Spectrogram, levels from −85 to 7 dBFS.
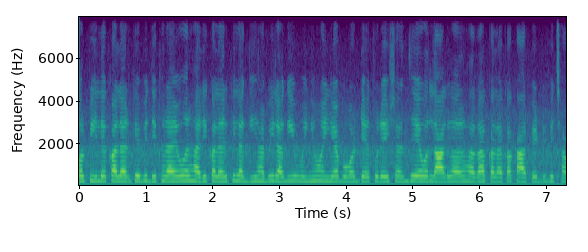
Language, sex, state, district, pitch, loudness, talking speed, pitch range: Hindi, female, Uttarakhand, Tehri Garhwal, 230 Hz, -18 LUFS, 245 wpm, 225-235 Hz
